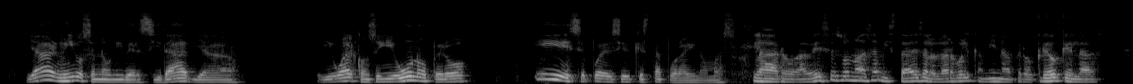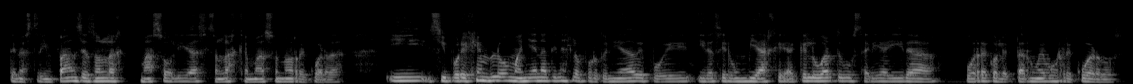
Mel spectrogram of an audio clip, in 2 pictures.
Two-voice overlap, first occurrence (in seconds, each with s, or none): none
